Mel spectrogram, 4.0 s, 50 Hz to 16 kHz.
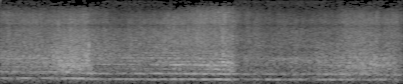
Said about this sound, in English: The Brooklyn Bridge, 7 a.m.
